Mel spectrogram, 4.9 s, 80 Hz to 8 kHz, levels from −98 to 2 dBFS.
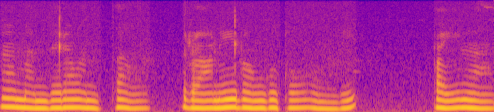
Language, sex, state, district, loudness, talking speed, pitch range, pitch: Telugu, female, Andhra Pradesh, Krishna, -15 LUFS, 85 wpm, 190-205 Hz, 195 Hz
